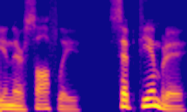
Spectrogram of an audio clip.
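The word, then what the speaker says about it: septiembre: Traditionally, it's often pronounced with a very soft P or sometimes it's almost dropped in casual speech, but the most standard pronunciation includes it.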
